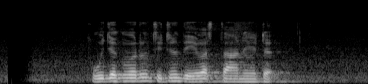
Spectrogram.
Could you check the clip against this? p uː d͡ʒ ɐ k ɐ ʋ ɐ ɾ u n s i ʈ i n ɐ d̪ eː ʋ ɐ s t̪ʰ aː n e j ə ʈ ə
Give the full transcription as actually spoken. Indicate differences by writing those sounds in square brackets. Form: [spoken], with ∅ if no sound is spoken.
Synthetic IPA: p uː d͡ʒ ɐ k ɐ ʋ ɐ ɾ u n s i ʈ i n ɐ d̪ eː ʋ ɐ s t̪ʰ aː n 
